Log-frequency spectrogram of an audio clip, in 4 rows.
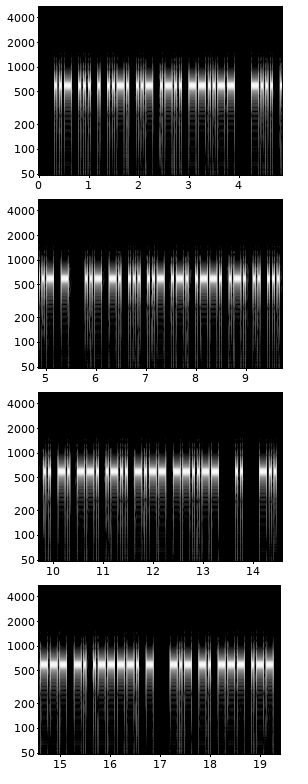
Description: Morse code, heard as a keyed tone, about 25 wpm, 600 Hz. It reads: USEFUL, BUT UNSURPRISINGLY, I DON'T KNOW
